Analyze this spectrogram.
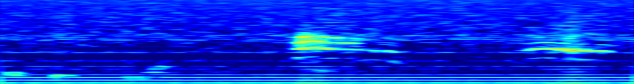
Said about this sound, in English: Welcome, kitty. Yeah, my cat, Charlie. All right. Hi, Charlie.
